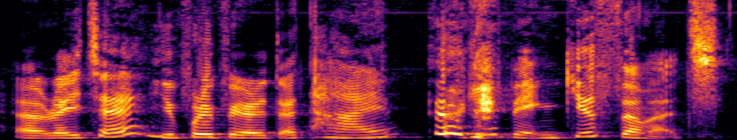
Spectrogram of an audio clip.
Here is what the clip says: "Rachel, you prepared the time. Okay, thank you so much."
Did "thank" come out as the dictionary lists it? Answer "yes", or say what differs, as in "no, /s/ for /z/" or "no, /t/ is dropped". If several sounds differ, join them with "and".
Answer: no, /t/ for /θ/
